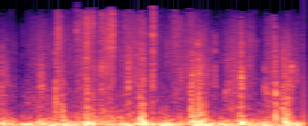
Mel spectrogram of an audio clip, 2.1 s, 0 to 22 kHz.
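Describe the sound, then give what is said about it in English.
Hoofbeats of an Arabian horse, picked up by wireless microphones fitted to its hooves as it is run in a circle on a rope. Many heavy, low thuds land in a quick, uneven rhythm with no talk. “I recorded an Arabian horse. Arabians have a different gait than thoroughbreds. And I put 4 wireless microphones on each hoof.”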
